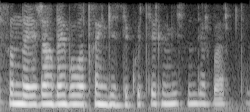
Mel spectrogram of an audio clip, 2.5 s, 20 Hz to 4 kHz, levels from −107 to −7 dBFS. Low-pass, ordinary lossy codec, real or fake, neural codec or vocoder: 3.6 kHz; none; real; none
